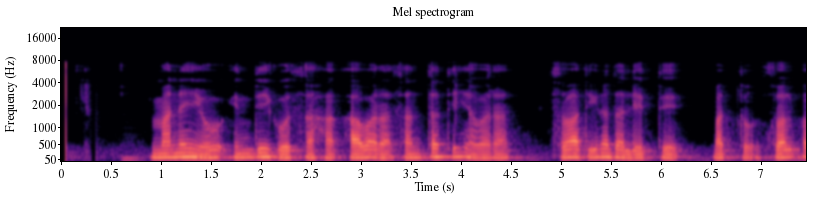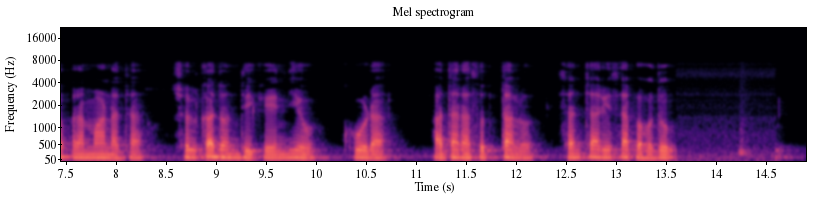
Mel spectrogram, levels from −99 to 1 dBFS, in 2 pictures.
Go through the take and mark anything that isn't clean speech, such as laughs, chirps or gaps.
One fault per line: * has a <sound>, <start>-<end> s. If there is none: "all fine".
* has a whoosh, 14.2-14.4 s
